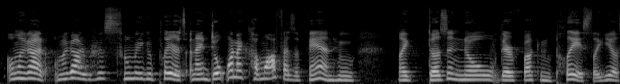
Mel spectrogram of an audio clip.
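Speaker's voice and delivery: usual speaking voice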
